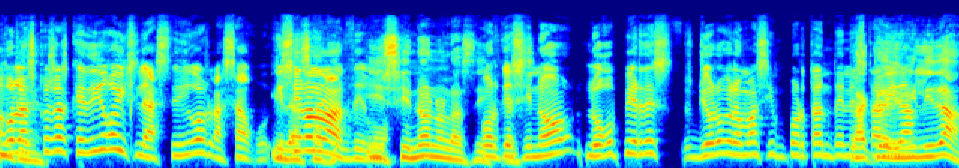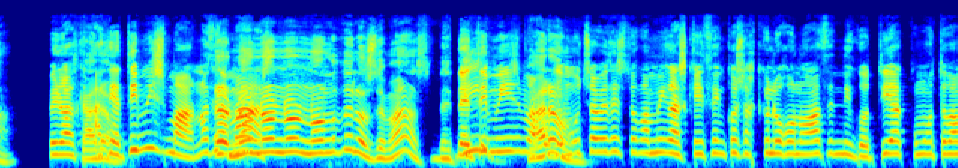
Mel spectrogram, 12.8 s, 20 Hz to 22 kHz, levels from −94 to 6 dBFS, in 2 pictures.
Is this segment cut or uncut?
cut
